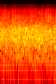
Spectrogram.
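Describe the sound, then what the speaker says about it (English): Brief burst of dense audience applause at a business conference in Zambia, steady and fairly loud throughout with no pauses. "Give yourself a round of applause"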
